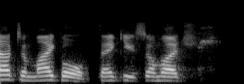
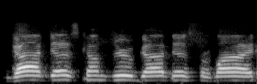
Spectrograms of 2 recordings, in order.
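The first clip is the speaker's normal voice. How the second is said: slow, louder testimony; preachy praise; 4 semitones higher, 4 dB louder, slower than usual. Real, not acted. Streamer praising God slowly, like preaching. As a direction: proclaim it slowly like a sermon.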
